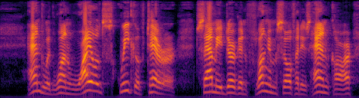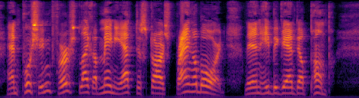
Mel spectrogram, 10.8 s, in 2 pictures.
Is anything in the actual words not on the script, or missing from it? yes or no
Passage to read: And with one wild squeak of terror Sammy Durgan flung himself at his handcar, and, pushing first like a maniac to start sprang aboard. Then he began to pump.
no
